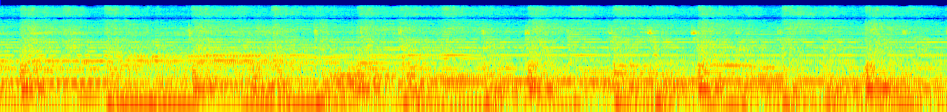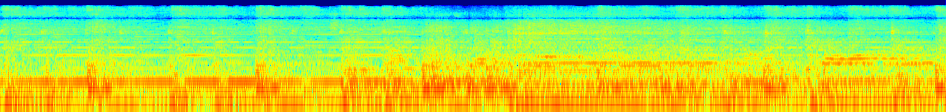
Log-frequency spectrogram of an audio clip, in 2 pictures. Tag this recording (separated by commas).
Music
